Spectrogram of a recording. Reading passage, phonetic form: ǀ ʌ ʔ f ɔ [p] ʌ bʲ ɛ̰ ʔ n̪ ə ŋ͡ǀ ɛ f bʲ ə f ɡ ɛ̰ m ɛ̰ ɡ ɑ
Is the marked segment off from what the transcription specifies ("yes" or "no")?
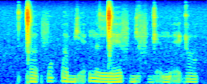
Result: yes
